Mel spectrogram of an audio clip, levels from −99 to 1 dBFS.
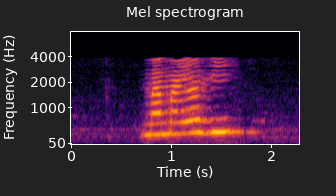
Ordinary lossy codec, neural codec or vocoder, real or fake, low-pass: AAC, 16 kbps; none; real; 7.2 kHz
